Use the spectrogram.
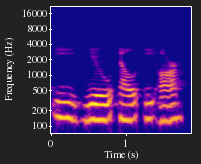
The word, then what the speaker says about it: Euler: this guy named euler his name is spelled e-u-l-e-r um it was pronounced euler okay and it's like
